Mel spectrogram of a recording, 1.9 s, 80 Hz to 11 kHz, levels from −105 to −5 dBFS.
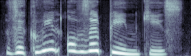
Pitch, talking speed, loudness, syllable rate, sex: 305 Hz, 155 wpm, -16 LUFS, 4.3 syllables/s, female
